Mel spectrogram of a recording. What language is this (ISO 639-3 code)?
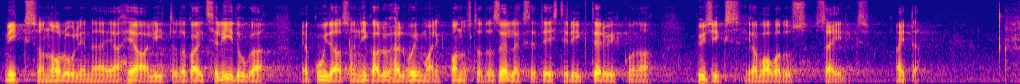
est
